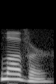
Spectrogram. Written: lover

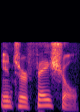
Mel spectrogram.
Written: interfacial

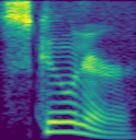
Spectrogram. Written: schooner

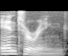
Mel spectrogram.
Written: entering

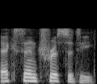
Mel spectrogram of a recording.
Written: eccentricity

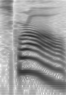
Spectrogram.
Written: scrawl

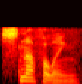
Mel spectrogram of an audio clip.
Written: snuffling

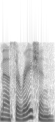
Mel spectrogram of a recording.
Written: maceration

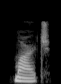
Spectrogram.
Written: march

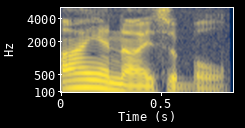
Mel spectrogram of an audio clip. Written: ionizable

